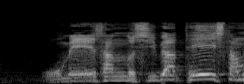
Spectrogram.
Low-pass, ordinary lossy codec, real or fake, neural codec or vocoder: 7.2 kHz; none; fake; vocoder, 24 kHz, 100 mel bands, Vocos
